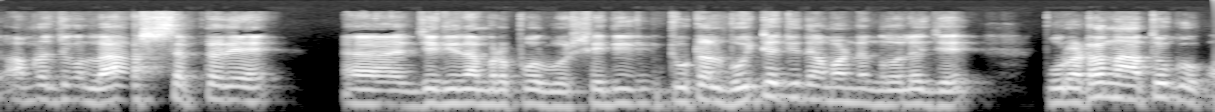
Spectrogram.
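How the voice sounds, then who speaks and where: A man's voice: on the high side, a little mellow. A man teaching Quranic Arabic grammar in a live class, explaining step by step and reciting verb forms in lists.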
